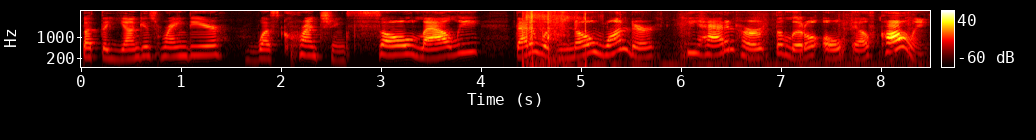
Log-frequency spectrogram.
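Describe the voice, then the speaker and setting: Animated, bright-voiced woman reading a storybook. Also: on the high side, slight background noise, low-quality recording. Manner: expressive, deliberate phrasing. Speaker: children's read-aloud storyteller. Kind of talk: animated storybook narration for young children.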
